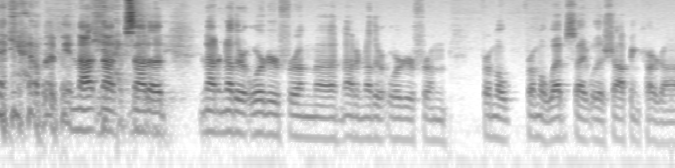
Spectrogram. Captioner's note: laughing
